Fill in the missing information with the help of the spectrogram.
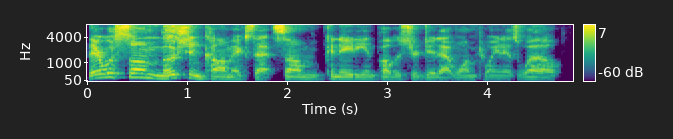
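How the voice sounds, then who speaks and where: A man's voice: medium pitch, normal speed. Man chatting casually as an agreeable co-host. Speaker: podcast co-host. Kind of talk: casual comic book discussion.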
